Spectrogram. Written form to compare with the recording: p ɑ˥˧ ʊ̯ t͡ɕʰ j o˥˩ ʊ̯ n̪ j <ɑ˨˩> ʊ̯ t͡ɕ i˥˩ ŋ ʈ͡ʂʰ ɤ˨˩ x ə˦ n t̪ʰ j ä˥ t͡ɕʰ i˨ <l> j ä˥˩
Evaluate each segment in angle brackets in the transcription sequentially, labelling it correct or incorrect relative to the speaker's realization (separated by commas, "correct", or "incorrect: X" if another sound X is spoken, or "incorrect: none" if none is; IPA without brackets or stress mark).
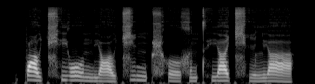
correct, correct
